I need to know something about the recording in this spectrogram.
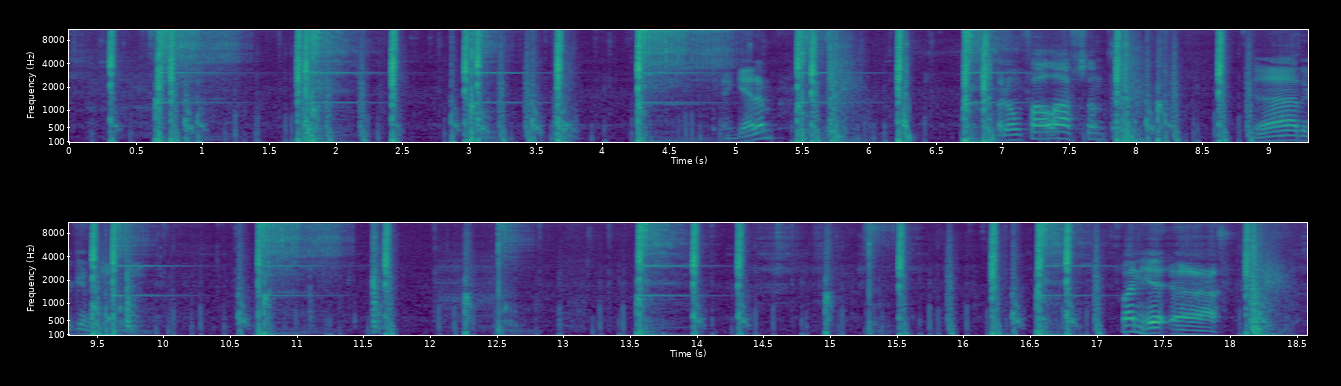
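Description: Sharp game sword hits land in quick bursts.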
